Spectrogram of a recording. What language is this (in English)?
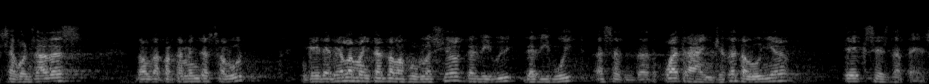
Catalan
